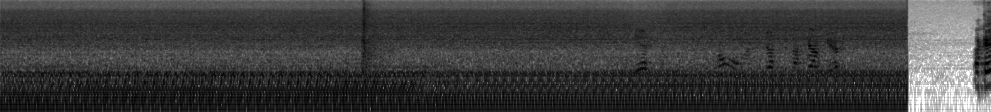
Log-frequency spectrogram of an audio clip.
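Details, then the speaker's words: Twin-turbo Ford Capri after new gaskets resealed the chamber and the throttle stop was reset; catches and settles into an even, steady idle with no hunting or surging. Vacuum leak fixed. "you see that was a success um i turned the throttle body back up again and if it i've only it happened when it started just a tuning issue"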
